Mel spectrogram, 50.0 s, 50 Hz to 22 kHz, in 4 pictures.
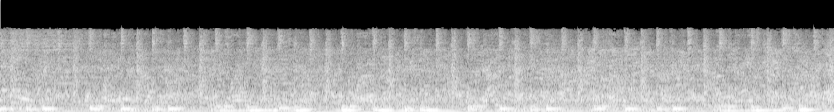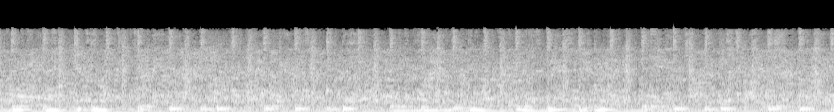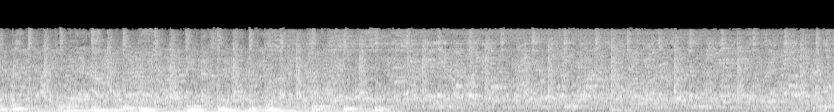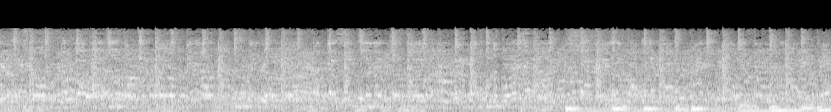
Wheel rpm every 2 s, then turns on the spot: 0, 0, 0, 0, 0, 0, 0, 0, 0, 0, 0, 0, 0, 0, 0, 0, 0, 0, 0, 0, 0, 0, 0, 0, 0.
none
